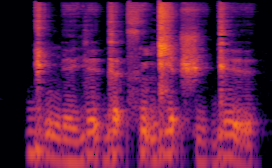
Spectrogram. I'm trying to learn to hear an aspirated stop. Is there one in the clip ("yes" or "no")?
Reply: no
